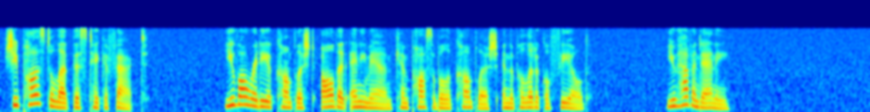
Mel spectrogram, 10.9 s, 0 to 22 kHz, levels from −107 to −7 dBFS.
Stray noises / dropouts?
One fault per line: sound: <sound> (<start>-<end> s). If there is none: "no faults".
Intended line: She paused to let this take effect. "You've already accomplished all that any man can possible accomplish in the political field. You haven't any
no faults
